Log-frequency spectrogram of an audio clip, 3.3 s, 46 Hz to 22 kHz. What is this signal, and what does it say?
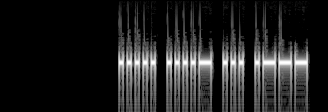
Morse code, heard as a keyed tone, about 28 wpm, 700 Hz. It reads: 54SJ
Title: Four Challenging Letter-Number Combinations 30wpm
